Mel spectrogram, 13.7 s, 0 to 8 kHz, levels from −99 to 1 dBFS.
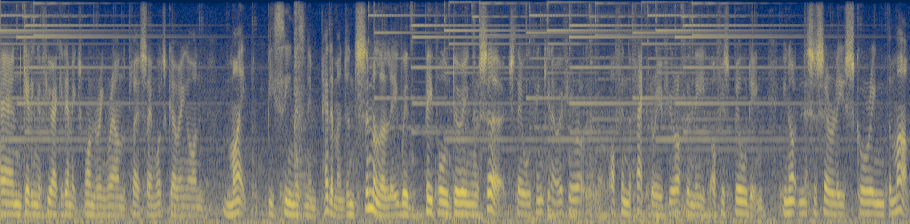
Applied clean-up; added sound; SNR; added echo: none; Clock; 10 dB; none.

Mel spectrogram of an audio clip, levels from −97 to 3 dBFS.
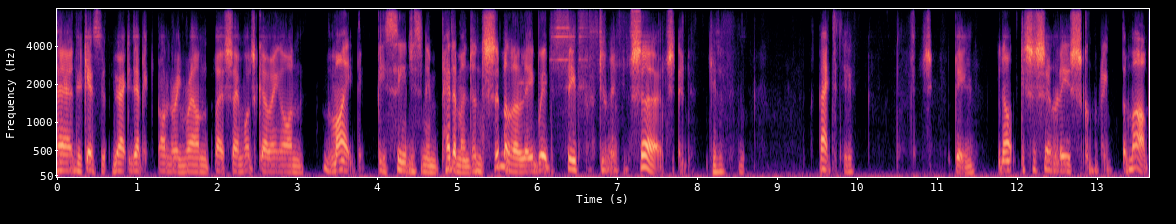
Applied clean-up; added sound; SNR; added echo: neural diffusion model UNIVERSE++.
